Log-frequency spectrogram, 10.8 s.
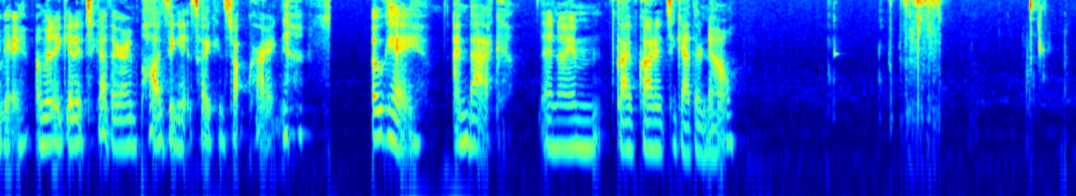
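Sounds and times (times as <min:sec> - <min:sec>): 
speech: 0:00.0 - 0:07.4
sipping tea for ASMR: 0:08.2 - 0:09.6.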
